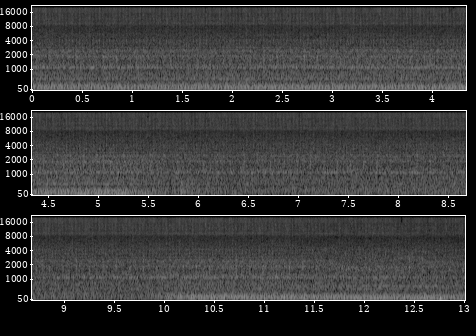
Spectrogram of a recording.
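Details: Chevrolet Cruze at idle, camera moved around the engine: light regular tick about two or three a second, louder than normal engine tick, most noticeable on the belt side; cause unknown.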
